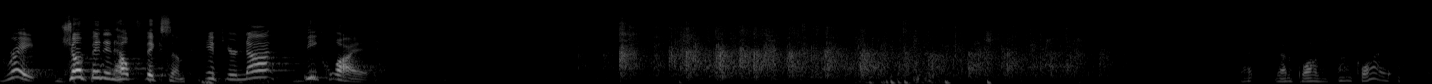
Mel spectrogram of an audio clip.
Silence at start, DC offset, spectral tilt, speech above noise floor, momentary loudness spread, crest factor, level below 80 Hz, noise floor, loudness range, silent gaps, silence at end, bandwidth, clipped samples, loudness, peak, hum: 0.05 s; under 0.1%; -3 dB/octave; 37 dB; 21 LU; 26 dB; -74 dBFS; -76 dBFS; 20 LU; none; 0.4 s; over 20 kHz; under 0.1%; -41 LUFS; -18 dBFS; none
